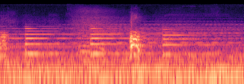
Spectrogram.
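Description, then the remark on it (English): A dog barks once, sharp, with a softer whimpering yelp before it, all over a steady low background hum and no speech. “Look at that dog.”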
